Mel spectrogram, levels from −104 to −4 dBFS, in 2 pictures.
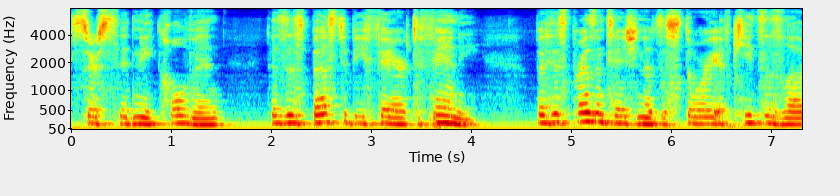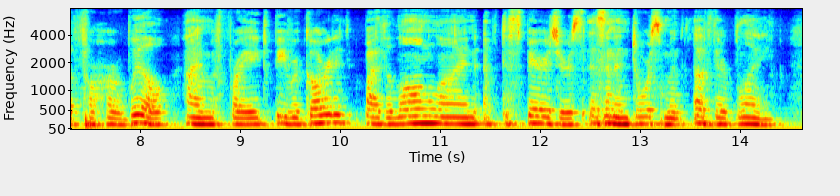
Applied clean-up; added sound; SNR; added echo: none; none; none; reverberation time 0.5 s.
